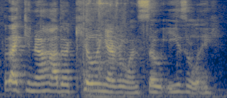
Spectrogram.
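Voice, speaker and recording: A woman's voice: fairly high pitch, fast talker, low-quality recording. A woman giving casual, playful commentary as she plays through a game. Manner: informal, playful. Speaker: gaming video host. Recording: faint background noise. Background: game ambience.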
